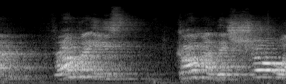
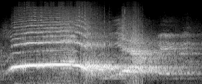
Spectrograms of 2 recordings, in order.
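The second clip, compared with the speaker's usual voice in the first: whooping at full shout, much higher; wild cheering; 14 dB louder, slower than usual. Pretend. Preacher imagining hearing of the new king, whooping shout. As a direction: scream it out like the best news ever. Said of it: "I would be like".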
